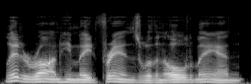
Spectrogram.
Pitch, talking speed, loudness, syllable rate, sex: 110 Hz, 215 wpm, -15 LUFS, 4.2 syllables/s, male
